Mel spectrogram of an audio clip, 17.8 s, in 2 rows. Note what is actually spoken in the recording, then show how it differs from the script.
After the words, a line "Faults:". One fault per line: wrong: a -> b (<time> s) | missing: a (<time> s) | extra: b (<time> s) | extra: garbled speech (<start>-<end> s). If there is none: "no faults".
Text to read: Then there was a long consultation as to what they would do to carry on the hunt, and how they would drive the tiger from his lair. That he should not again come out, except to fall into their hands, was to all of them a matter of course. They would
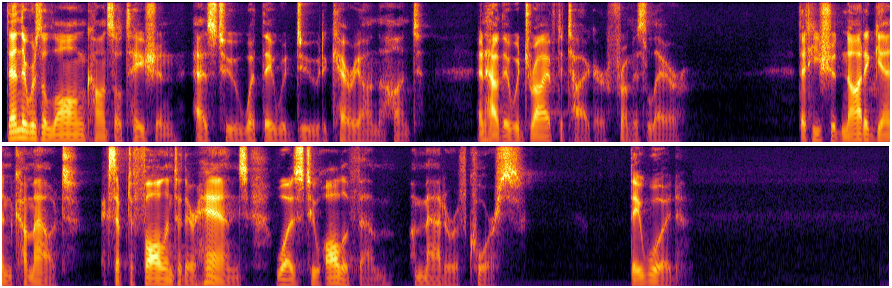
Then there was a long consultation as to what they would do to carry on the hunt, and how they would drive the tiger from his lair. That he should not again come out, except to fall into their hands, was to all of them a matter of course. They would
Faults:
no faults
